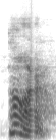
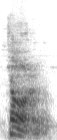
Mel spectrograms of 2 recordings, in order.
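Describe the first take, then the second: First: It is pronounced the English way. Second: It is pronounced the French way. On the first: "But in English it is called tort" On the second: "you have to pronounce it, pronounce it toll"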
